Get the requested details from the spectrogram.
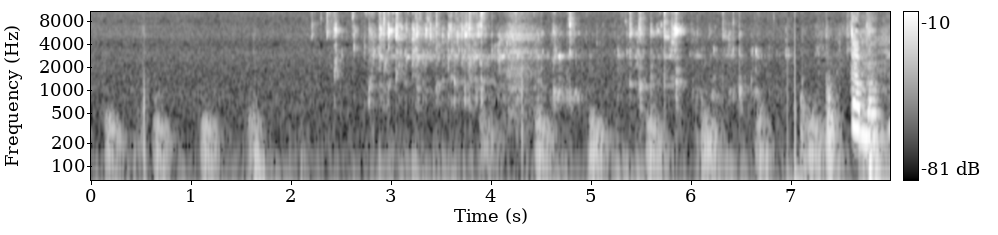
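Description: Juice pours from a carton into a glass.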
